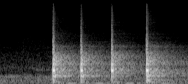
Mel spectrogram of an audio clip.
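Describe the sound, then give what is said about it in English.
Four sharp knocks on a door at night, slightly uneven in spacing, each a hard wooden thud with a quick decay, over a faint low background hum. “You hear that. Are you going to run open the door?”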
